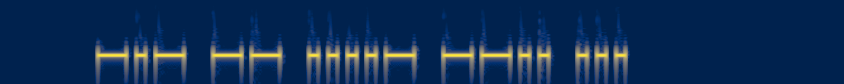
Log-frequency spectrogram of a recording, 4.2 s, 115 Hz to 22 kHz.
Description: Morse code, heard as a keyed tone, about 25 wpm, 700 Hz. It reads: KM4ZS
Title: USA Call Signs - 5 Characters - Repeated 2x - 25wpm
